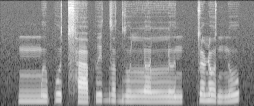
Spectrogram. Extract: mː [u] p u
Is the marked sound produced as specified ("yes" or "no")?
no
